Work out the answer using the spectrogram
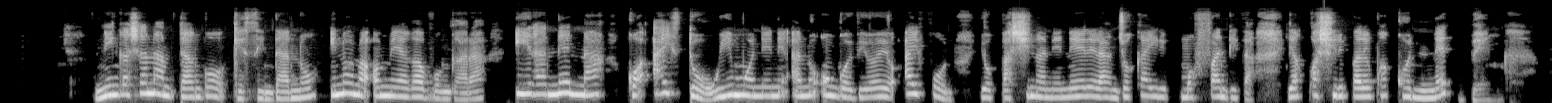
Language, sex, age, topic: Oshiwambo, female, 25-35, finance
